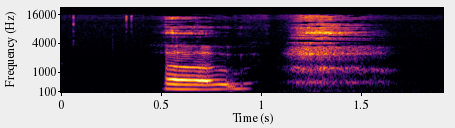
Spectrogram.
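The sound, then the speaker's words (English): A person yawns once, starting with a voiced, falling 'ahh' and trailing off into a long breathy exhale. It is moderately loud, with no other sounds around it. “How do you stop yawning? I don't think I normally yawn this much.”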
